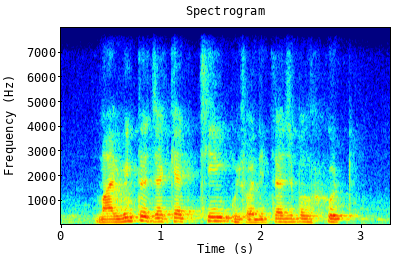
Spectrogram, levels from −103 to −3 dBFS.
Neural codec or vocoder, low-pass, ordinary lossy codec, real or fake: codec, 16 kHz in and 24 kHz out, 1 kbps, XY-Tokenizer; 7.2 kHz; Opus, 16 kbps; fake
